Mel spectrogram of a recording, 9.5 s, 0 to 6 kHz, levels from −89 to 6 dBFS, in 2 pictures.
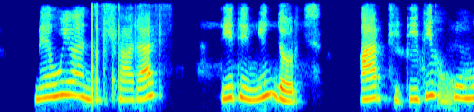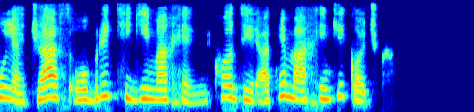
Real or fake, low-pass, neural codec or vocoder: fake; 5.4 kHz; codec, 44.1 kHz, 2.6 kbps, DAC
